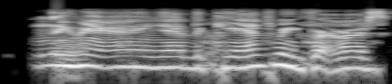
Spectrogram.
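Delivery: put-on very high-pitched cartoon boy voice. A fan griping about the DVR answers back in a second cartoon voice; Bobby Hill impression. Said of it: "my Hank Hill and Bobby impression".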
